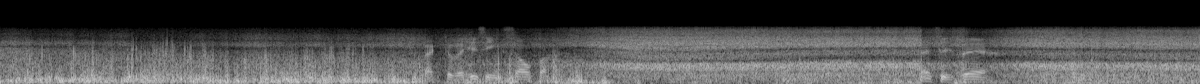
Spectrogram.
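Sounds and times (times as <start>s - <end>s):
volcanic vent hissing: 0.0s - 12.0s.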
